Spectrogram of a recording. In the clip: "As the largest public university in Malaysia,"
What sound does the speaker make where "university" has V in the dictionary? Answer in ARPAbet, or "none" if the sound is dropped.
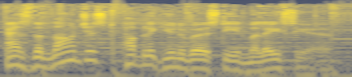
V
